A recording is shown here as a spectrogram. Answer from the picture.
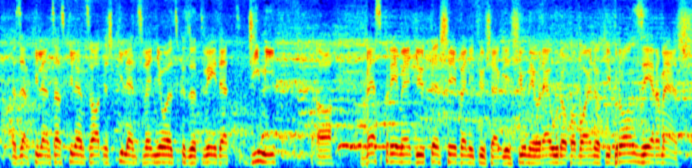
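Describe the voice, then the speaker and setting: The speech comes at a fairly slow pace, dry with no echo, over loud background noise. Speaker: sports commentator. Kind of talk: live commentary. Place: stadium.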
